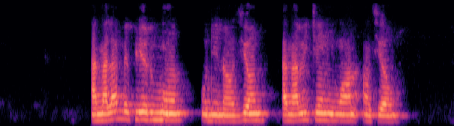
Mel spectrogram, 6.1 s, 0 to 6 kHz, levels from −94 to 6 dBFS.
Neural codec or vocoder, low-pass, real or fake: codec, 24 kHz, 0.9 kbps, WavTokenizer, medium speech release version 2; 5.4 kHz; fake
